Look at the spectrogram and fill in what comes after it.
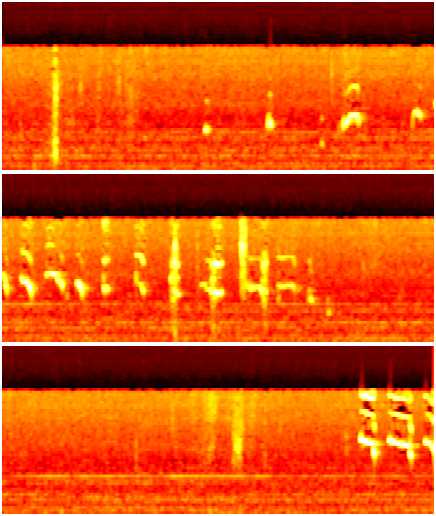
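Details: Puppy producing soft, short whimpers that begin sparse and grow into a quicker run of brief high whines, then quiet, ending with a few louder rising cries; a faint background hum throughout.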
